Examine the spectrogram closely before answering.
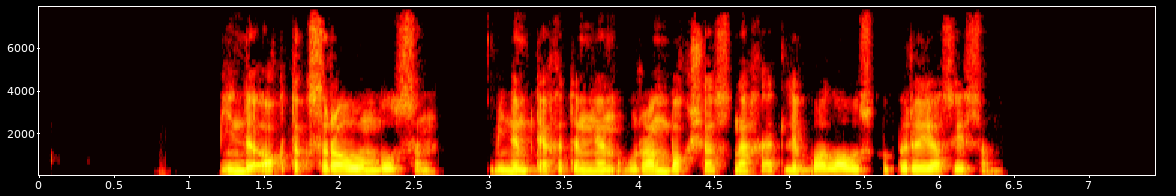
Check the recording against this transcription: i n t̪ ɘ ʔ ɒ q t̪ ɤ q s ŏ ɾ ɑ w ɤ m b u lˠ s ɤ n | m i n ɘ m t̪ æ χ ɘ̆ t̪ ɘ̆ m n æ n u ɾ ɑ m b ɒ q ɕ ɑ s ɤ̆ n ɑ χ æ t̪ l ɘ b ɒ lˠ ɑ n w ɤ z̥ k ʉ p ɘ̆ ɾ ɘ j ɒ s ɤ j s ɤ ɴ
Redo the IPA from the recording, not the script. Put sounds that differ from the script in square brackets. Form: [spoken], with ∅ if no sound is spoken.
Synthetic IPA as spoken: i n [d̪] ɘ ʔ ɒ q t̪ ɤ q s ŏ ɾ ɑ w ɤ m b u lˠ s ɤ n | m i n ɘ m t̪ æ χ ɘ̆ t̪ ɘ̆ m n æ n u ɾ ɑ m b ɒ q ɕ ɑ s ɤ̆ n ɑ χ æ t̪ l ɘ b ɒ lˠ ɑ [∅] w ɤ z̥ k ʉ p ɘ̆ ɾ ɘ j ɒ s ɤ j s ɤ ɴ

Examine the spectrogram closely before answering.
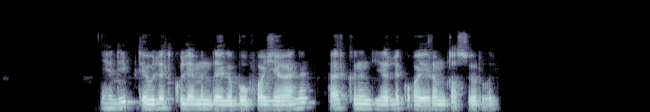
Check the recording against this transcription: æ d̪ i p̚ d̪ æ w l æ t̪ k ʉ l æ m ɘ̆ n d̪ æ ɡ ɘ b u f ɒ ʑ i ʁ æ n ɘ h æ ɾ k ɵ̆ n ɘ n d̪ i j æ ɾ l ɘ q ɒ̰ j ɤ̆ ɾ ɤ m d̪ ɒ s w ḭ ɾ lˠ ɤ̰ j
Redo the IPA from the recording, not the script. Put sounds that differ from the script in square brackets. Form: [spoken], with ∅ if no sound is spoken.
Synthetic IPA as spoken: æ d̪ i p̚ d̪ æ w l æ t̪ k ʉ l æ m ɘ̆ n d̪ æ ɡ ɘ b u f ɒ ʑ i ʁ æ n ɘ h æ ɾ k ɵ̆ n ɘ n d̪ i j æ ɾ l ɘ [k] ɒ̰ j ɤ̆ ɾ ɤ m [t̪] ɒ s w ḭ ɾ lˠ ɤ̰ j

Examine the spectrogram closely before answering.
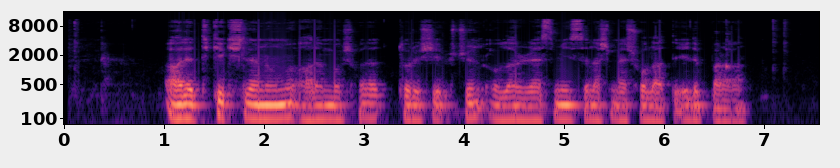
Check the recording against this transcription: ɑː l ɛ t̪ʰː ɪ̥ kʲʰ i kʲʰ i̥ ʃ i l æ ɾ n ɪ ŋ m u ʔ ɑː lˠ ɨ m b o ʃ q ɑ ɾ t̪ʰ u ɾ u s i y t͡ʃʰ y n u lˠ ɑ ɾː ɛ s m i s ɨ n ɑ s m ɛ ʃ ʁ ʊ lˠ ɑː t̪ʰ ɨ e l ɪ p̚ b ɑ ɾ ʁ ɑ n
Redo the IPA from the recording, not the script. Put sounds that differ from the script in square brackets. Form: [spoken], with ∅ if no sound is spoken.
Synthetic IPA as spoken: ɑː l ɛ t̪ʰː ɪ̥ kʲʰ i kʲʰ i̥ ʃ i l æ ɾ n ɪ ŋ m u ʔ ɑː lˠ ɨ m b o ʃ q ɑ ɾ t̪ʰ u ɾ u [ʃ] i y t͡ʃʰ y n u lˠ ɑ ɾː ɛ s m i s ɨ n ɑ [ʃ] m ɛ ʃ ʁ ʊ lˠ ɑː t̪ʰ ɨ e l ɪ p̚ b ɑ ɾ ʁ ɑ n

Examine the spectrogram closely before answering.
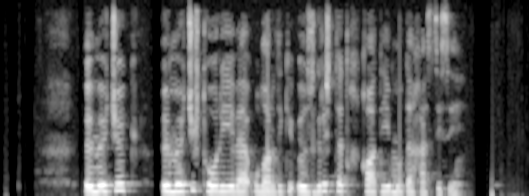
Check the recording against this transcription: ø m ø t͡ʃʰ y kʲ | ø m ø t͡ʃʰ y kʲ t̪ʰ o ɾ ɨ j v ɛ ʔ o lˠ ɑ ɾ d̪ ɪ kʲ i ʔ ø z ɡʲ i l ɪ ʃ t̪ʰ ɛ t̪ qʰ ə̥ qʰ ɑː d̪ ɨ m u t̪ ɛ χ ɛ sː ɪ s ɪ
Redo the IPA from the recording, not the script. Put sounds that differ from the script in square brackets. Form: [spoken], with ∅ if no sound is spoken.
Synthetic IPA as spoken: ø m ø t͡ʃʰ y kʲ | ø m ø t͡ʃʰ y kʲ t̪ʰ o ɾ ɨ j v ɛ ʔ [u] lˠ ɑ ɾ d̪ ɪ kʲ i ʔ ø z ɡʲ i [ɾ] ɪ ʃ t̪ʰ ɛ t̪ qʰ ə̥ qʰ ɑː [t̪] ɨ m u t̪ ɛ χ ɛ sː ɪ s ɪ

